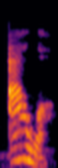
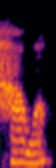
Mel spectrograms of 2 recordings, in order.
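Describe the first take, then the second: First: The word begins directly with an ow sound. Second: The word begins with a breathy h sound. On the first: The speaker calls it right. "we say hour, which has got ow sound" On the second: The speaker calls it wrong. "we don't say hour"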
